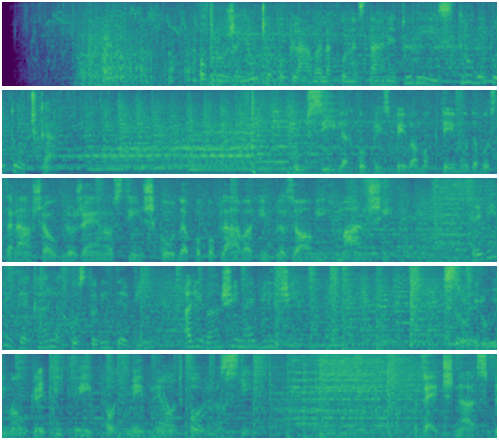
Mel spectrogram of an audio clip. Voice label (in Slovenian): Radijski spot; krepimo odpornost; krepimo odpornost naselij na podnebne spremembe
